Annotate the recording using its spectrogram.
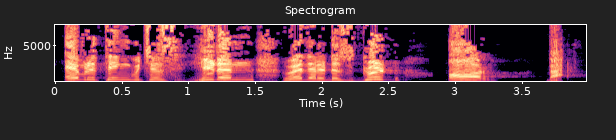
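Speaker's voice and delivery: loud, high, urgent sermon delivery; impassioned pulpit exhortation; forceful preaching. Real, not acted. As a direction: preach it out at full voice.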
